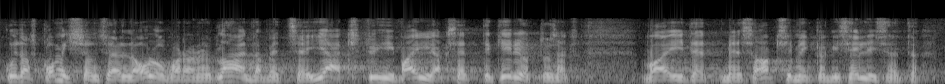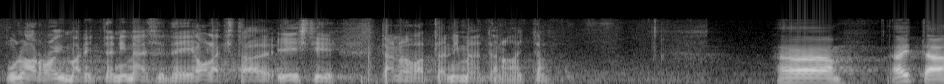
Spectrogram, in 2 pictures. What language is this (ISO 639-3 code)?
est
